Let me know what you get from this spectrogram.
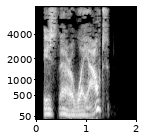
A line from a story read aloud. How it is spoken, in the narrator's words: Dujek asked, his words a growl that startled everyone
